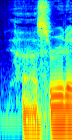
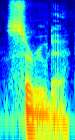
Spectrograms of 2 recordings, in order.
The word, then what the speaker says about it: Tsuruda: Saruda is spelled T-S-U-R-U-D-A. Saruda.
